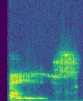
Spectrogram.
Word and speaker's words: ace: You're looking at how to pronounce this word in English. How do you go about saying it? Ace.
